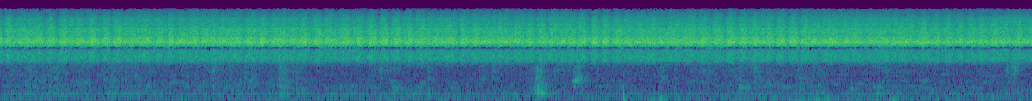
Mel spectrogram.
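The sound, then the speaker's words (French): A dense, continuous buzzing chorus of cicadas in Cassis, France, fills the whole recording, loud and steady without pause, with faint low background sounds beneath. “et le chant des cigales.”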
